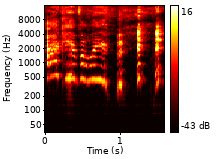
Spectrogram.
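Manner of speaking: voice way up, slow, laughing through tears. Retelling a friend reading a joke, imitating someone laughing to tears. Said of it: "tears running down her face, crying".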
